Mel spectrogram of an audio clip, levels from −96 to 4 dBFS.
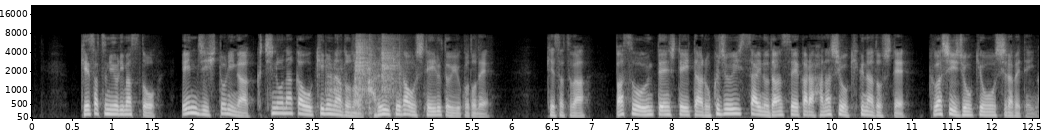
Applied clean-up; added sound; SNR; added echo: none; Squeak; 10 dB; none.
